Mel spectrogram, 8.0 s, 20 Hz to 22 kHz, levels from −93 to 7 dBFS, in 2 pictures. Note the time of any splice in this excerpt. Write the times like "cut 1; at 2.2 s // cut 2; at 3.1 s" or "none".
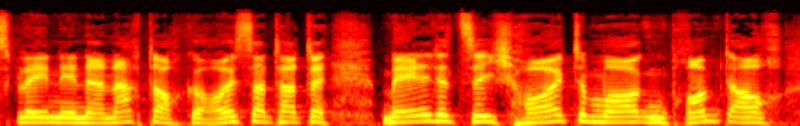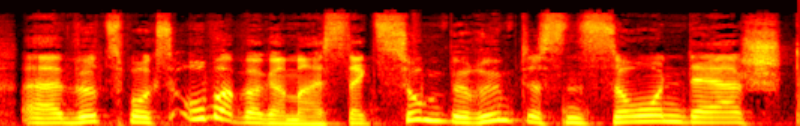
cut 1; at 5.9 s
